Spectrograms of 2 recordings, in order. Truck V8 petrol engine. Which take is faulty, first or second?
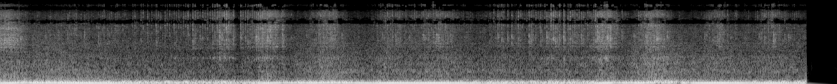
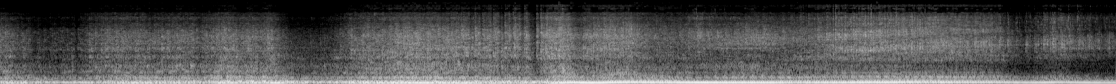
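second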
